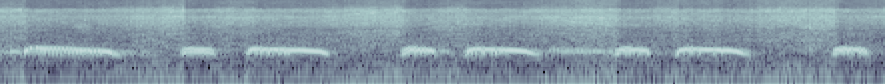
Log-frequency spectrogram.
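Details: Spotted dove, a young bird fired up against a decoy. Clear low coos come in regular pairs, a short clipped note and then a longer note that dips at the end, repeating steadily.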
